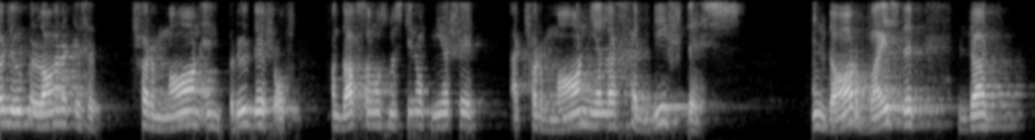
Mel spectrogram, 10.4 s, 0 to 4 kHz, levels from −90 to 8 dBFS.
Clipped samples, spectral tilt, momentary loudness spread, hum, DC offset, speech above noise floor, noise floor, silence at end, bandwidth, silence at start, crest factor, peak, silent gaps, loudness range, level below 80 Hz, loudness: under 0.1%; -9.5 dB/octave; 14 LU; none; under 0.1%; 55 dB; -77 dBFS; 0.15 s; 4 kHz; 0 s; 18 dB; -4 dBFS; none; 3 LU; -76 dBFS; -23 LUFS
